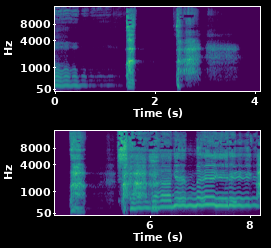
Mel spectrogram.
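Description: A man's three short, sharp gasps, about a second or two apart, as he clutches his chest in pain. They come between two stretches of a slow sung song, which fades out in the first second and returns about five and a half seconds in.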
